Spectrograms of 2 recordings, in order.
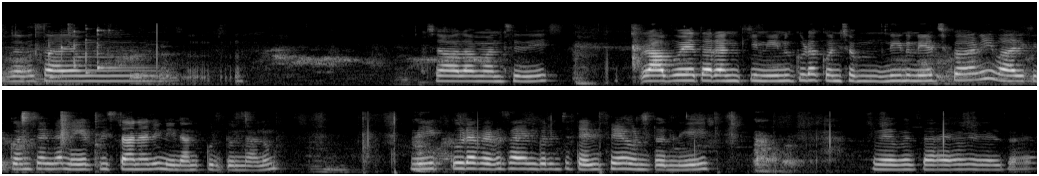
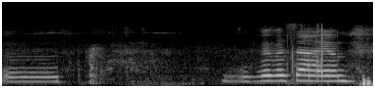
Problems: background sounds at intervals, background conversations at intervals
